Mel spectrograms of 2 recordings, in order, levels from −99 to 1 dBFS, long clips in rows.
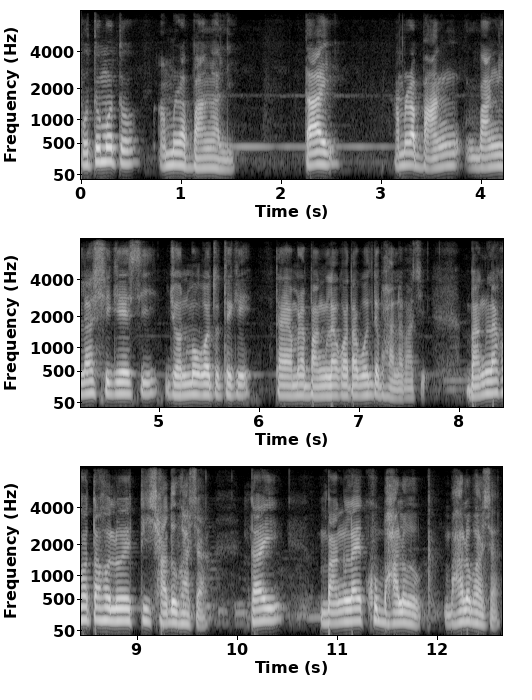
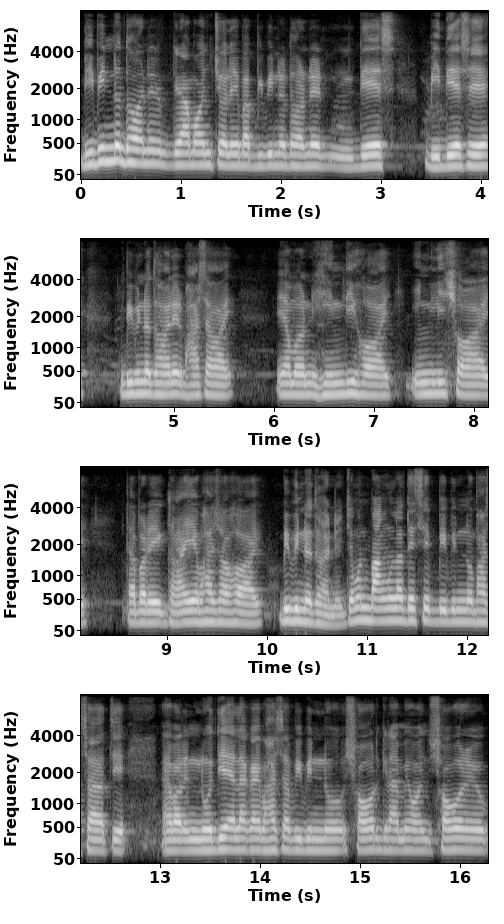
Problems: constant background noise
